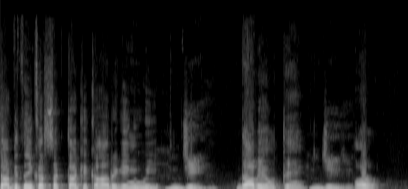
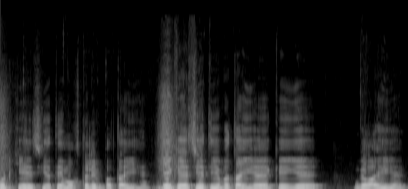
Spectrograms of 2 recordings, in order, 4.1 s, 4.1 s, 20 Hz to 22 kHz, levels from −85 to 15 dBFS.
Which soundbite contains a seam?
second; 1 cut; at 1.5 s

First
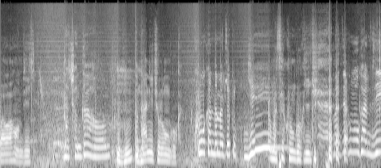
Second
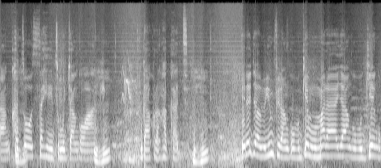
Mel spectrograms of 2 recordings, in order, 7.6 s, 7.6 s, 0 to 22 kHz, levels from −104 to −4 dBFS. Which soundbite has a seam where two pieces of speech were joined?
first; 1 cut; at 2.7 s

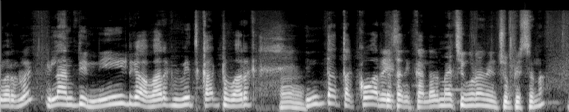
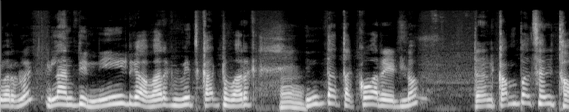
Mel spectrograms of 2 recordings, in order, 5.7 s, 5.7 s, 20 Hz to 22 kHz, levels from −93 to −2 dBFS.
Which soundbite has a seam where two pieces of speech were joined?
first; 1 cut; at 3.9 s

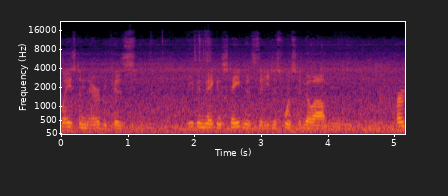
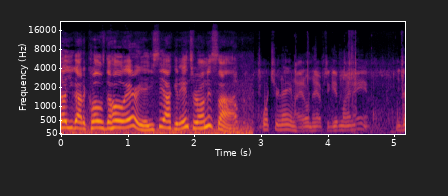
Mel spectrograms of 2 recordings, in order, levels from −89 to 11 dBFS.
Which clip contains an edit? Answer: second; 1 cut; at 2.9 s

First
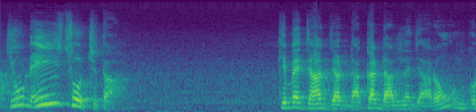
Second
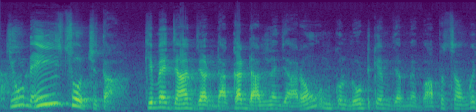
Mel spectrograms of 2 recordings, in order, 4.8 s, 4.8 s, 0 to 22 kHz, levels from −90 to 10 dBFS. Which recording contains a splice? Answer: second; 1 cut; at 1.3 s

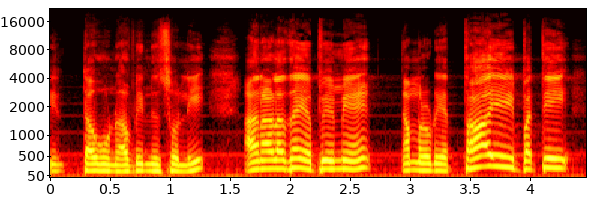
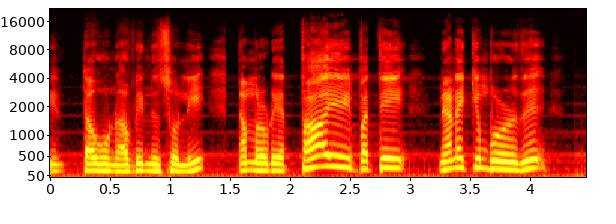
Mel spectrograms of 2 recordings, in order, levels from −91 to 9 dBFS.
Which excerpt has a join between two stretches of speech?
second; 1 cut; at 1.4 s

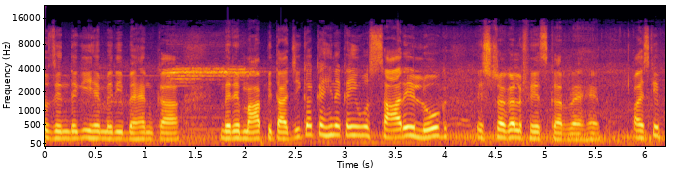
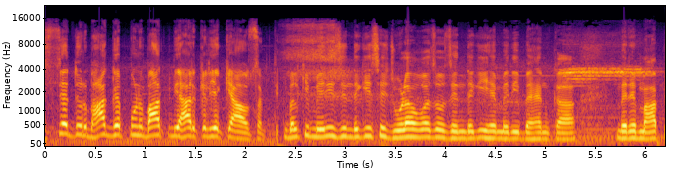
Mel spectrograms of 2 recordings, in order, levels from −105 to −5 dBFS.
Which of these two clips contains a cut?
second; 1 cut; at 2.2 s

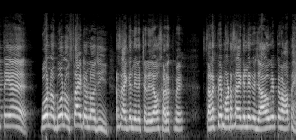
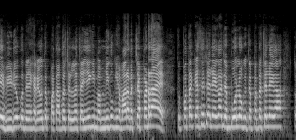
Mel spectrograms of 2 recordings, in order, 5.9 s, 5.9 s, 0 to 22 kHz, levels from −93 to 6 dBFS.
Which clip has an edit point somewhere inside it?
first; 1 cut; at 2.4 s

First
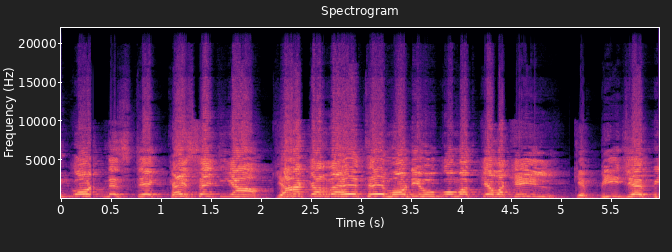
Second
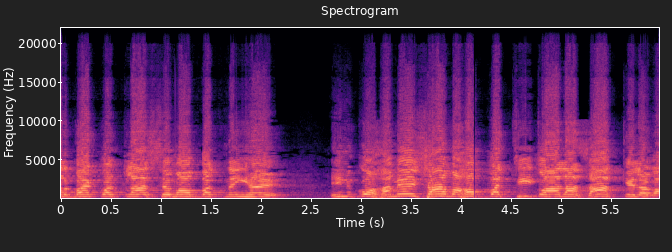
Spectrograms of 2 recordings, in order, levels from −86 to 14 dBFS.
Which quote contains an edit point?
first; 2 cuts; at 2.1 s, 5.0 s

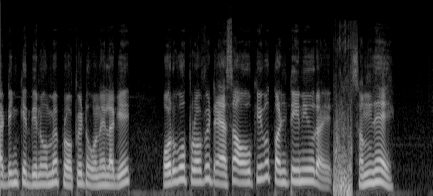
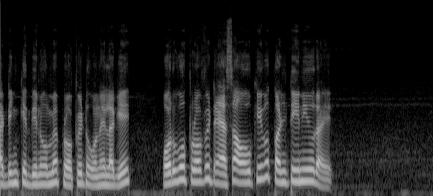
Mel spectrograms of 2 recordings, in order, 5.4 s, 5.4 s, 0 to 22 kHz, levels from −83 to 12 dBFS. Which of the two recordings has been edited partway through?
first; 1 cut; at 4.3 s

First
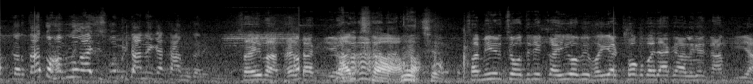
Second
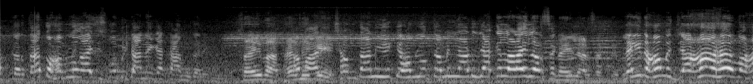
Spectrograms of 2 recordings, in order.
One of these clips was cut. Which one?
first; 1 cut; at 3.0 s

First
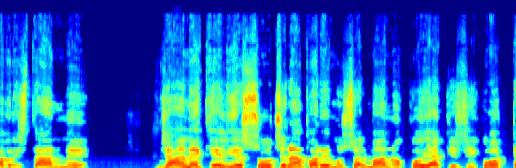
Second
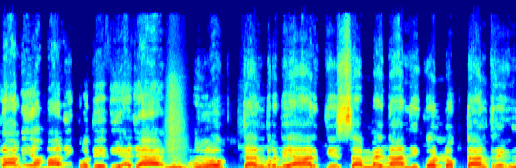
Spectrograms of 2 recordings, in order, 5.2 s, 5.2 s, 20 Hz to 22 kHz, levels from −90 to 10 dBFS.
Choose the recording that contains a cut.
second; 1 cut; at 1.8 s

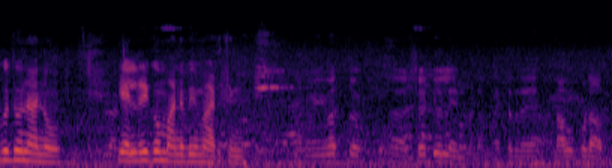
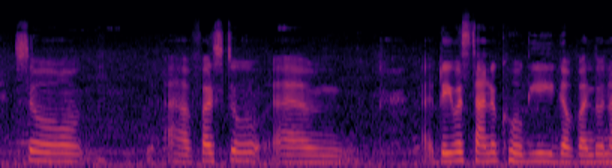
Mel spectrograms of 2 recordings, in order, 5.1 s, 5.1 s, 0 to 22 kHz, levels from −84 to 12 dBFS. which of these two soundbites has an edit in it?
second; 1 cut; at 1.9 s

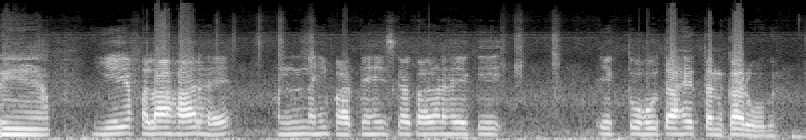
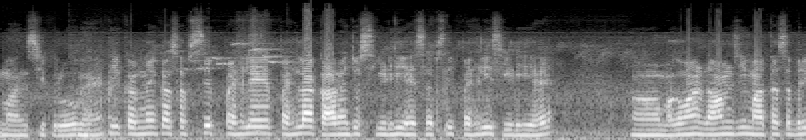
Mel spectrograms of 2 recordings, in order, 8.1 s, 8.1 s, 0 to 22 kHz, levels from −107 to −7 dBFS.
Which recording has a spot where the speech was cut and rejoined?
second; 1 cut; at 1.0 s

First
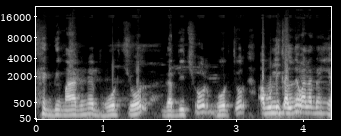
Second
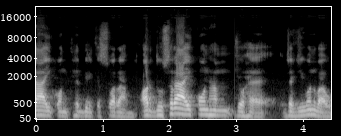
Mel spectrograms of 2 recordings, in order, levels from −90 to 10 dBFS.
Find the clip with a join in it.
second; 2 cuts; at 1.4 s, 2.9 s

